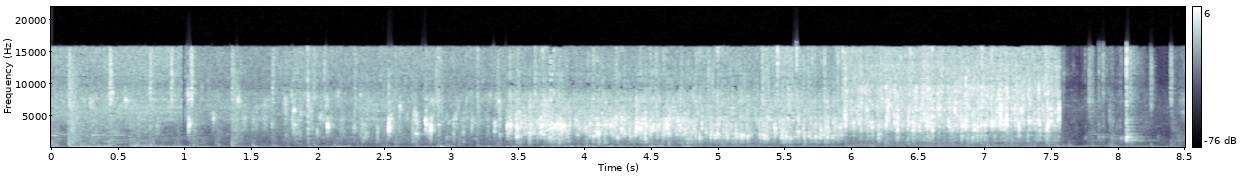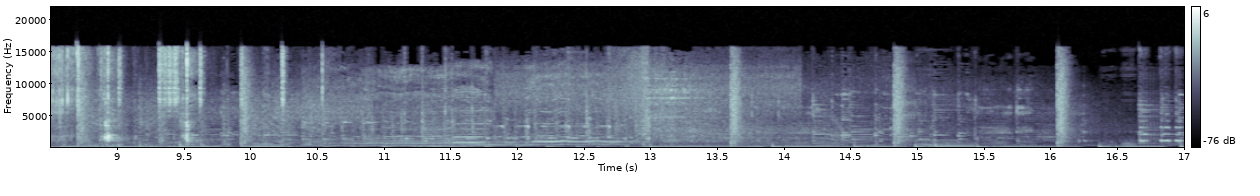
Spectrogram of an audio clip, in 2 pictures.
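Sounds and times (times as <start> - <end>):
deep-frying sizzle and crackle: 0.0 - 7.6.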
